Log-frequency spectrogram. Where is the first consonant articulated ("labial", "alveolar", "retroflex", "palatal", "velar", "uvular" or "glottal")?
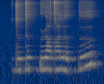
alveolar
